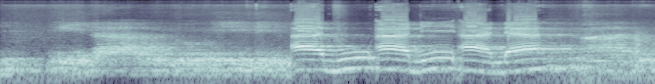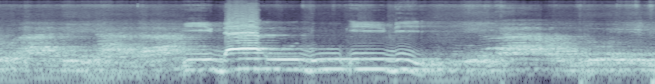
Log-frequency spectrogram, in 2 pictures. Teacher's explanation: Dia memiliki sifat jahar dan syiddah, yakni udaranya tertahan, suaranya juga tertahan. Jadi tidak ada udara yang keluar pada huruf dal.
